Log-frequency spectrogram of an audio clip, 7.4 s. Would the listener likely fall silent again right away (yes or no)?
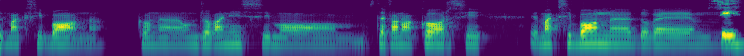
yes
